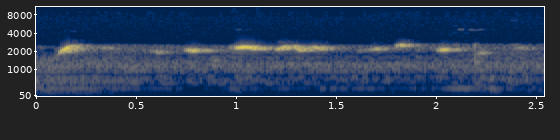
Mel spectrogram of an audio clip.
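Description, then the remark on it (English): A person whistles a bright, bouncy melody, a series of clear pitched notes rising and falling in a steady rhythm, moderately loud with no talking. “Is he whistling while he works? Yeah, he is.”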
